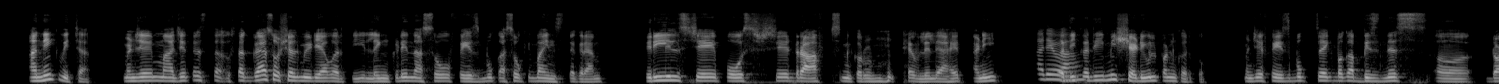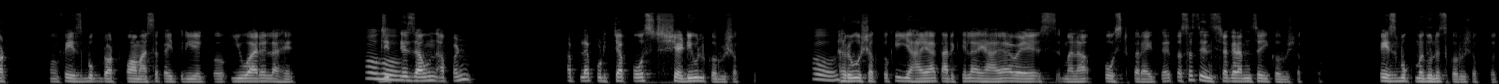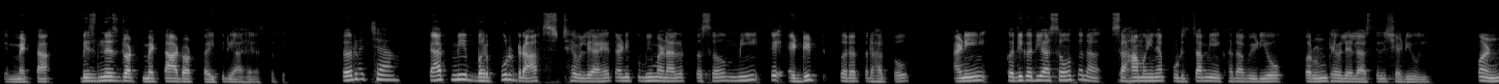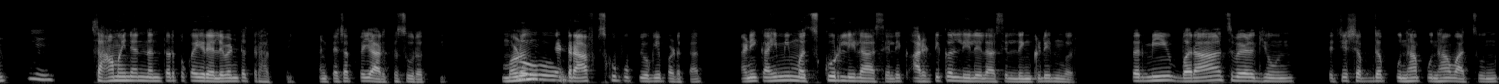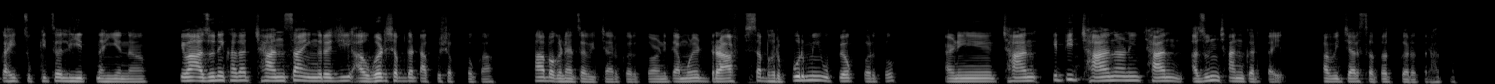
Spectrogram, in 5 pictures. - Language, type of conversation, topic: Marathi, podcast, सोशल मीडियावर काय शेअर करावं आणि काय टाळावं, हे तुम्ही कसं ठरवता?
- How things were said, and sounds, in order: chuckle; in English: "रेलेव्हंटच"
